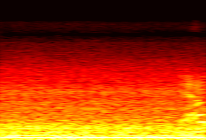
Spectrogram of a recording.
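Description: A Chevrolet Chevette engine runs at full throttle while the car heads downhill, giving a steady, loud low drone with a constant hum throughout.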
